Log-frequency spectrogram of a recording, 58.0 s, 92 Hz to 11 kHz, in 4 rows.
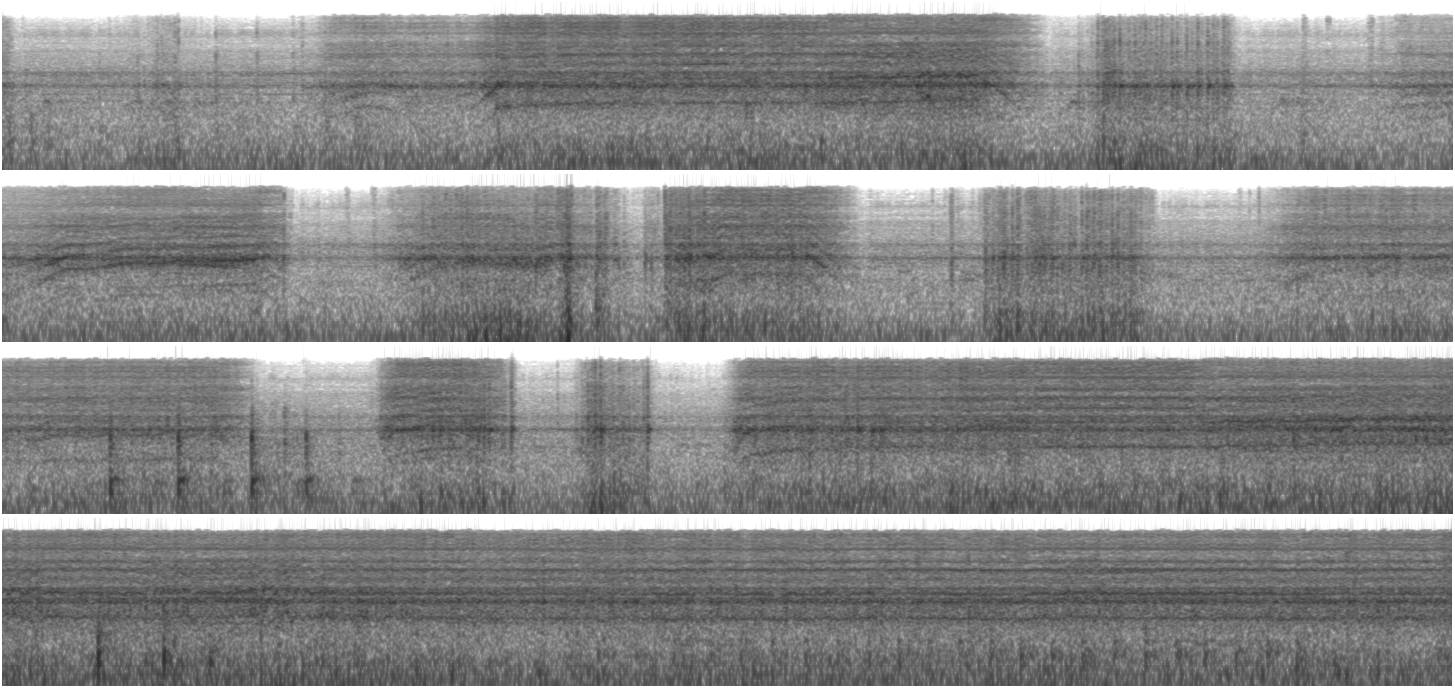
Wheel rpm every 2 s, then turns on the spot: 10, 30, 110, 160, 140, 20, 10, 70, 60, 60, 70, 50, 20, 40, 100, 70, 70, 30, 120, 160, 160, 160, 160, 170, 170, 160, 160, 160, 170.
10-12 22-26 32-36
